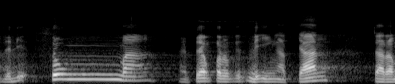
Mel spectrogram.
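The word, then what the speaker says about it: ثُمَّ: Nah, kesimpulannya ada sedikit ini, bahwa pada saat summa ini huruf sa ini cara membacanya, jadi nanti bukan summa, tapi summa itu lidah kita di ujung gigi depan. Jadi summa, itu yang perlu diingatkan cara membacanya ini.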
